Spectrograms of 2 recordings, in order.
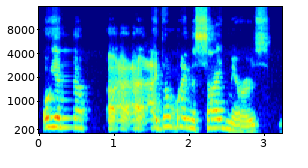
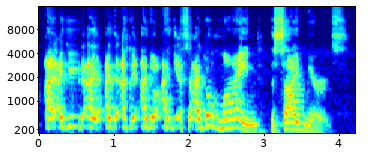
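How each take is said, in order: First: Lightly voiced, tentative sitcom line; imitating student's delivery. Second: Stammered start, higher, then slowing; stuttering and stumbling. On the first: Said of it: "The way she said the line". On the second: Shown as a demonstration. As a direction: stumble into the line searching for words. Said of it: "didn't wanna stutter or stumble".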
